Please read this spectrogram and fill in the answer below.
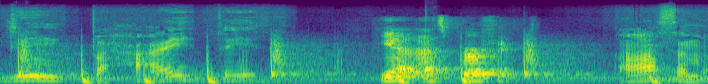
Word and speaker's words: Baháʼí: of the am I saying it right Dean behind Faith yeah that's perfect awesome awesome Dean's a member of the Baha'i faith um Dean I met you I mean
